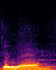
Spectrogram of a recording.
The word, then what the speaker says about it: DeLonge: I am Tom DeLonge, but it should be DeLonge, because I went to France and they said you're pronouncing it wrong. I'm all DeLonge. No, which is DeLonge. And I was like, yeah, that sounds right.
